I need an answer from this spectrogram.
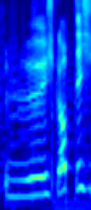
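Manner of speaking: ordinary talk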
